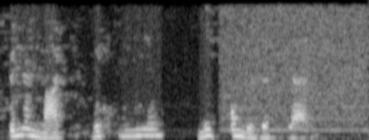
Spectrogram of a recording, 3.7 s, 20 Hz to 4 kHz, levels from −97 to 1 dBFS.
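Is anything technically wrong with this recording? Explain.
Yes, there are two noise suppressor faults.

Noise suppressor artifacts run through the whole clip. The suppressor pulls down bands it judges to be steady noise frame by frame, so the background sinks by about 4 dB between phrases and comes back up under the speech.

Speech cut by the noise suppressor occurs between 0.75 and 1.22 s. The suppressor mistook parts of the speech for noise and dropped them by up to about 14 dB, roughly 150 ms in all, so those parts sound swallowed and faint.

The room noise rising at about 2 s and the cutoff at 4 kHz, which points to a narrowband call codec such as G.711, are not faults.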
